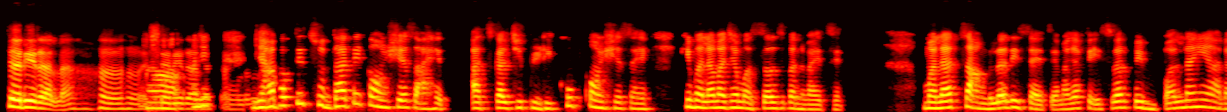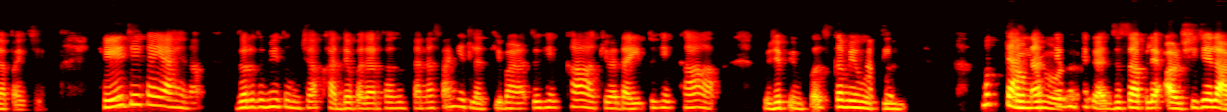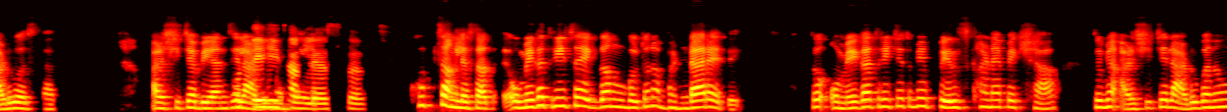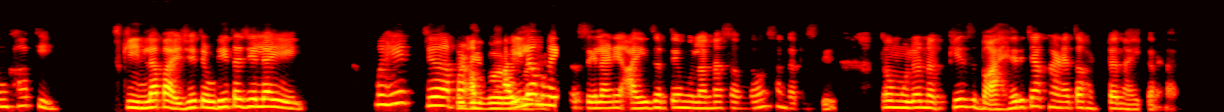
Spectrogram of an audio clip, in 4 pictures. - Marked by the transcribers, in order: in English: "कॉन्शियस"; in English: "कॉन्शियस"; in English: "पिंपल"; in English: "पिंपल्स"; other background noise; in English: "पिल्स"
- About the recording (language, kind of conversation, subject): Marathi, podcast, सणाच्या वेळी तुम्ही कोणतं खास जेवण बनवता?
